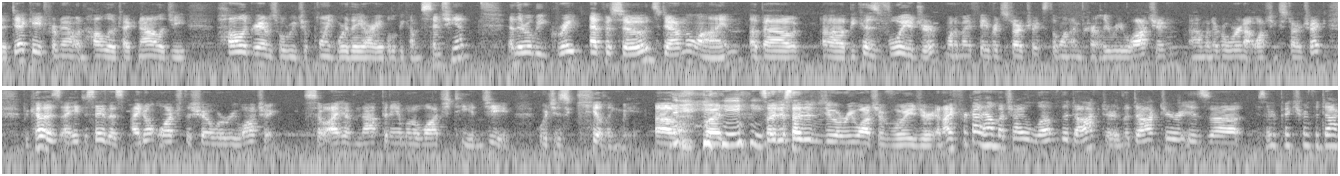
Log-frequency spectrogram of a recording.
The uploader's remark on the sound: Had some issues with our new mics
